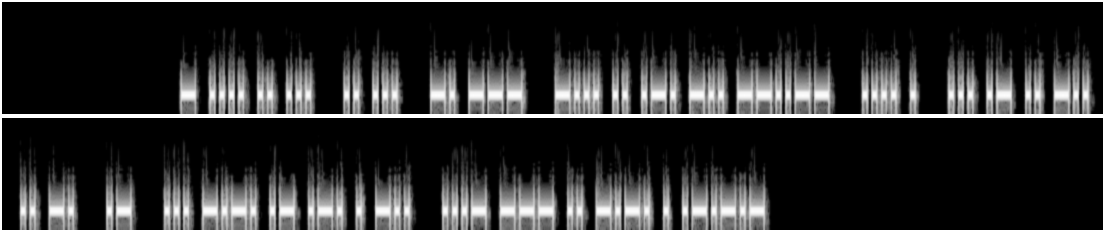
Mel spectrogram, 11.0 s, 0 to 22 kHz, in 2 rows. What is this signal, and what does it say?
Morse code, heard as a keyed tone, about 50 wpm, 700 Hz. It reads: THIS IS NO BIRD, HE SAID IN A SCARED VOICE.
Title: Sentences from Top 700 Words 50wpm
